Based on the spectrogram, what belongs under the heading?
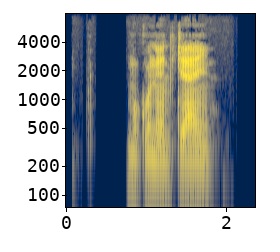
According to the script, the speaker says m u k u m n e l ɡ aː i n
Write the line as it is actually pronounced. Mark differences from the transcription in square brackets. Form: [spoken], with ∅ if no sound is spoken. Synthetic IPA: m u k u [∅] n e l [k] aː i n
